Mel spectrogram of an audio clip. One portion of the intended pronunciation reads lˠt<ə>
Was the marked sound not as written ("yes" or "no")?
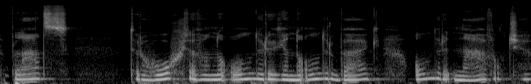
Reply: no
